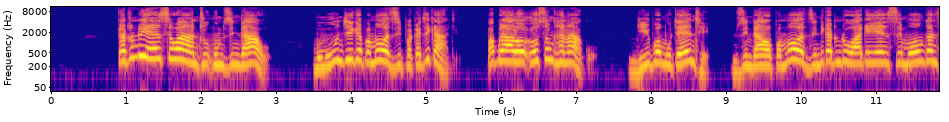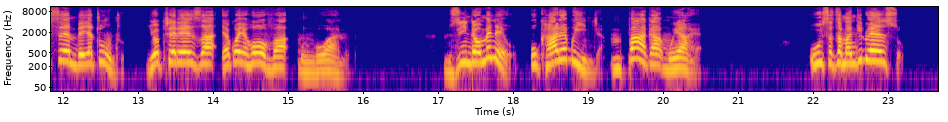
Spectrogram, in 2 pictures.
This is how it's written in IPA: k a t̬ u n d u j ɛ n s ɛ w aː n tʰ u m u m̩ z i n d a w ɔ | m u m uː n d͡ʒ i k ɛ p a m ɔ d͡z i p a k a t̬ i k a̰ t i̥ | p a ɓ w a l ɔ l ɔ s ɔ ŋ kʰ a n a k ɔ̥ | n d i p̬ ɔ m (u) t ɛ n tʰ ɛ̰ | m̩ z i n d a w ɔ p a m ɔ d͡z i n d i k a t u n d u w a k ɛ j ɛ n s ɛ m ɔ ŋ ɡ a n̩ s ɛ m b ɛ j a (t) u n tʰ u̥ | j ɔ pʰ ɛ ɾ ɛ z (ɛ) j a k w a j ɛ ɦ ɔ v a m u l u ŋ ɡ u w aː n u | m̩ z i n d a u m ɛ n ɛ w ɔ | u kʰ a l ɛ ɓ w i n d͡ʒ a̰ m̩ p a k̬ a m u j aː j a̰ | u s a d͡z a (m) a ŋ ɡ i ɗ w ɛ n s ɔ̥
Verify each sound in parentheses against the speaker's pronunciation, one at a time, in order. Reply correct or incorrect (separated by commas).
correct, correct, incorrect, correct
